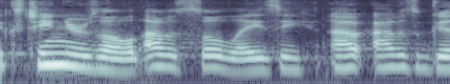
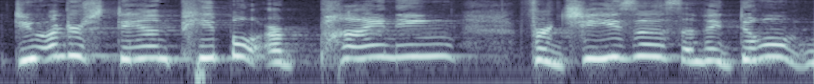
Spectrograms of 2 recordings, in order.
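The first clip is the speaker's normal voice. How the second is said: fiery preaching; 7 semitones higher than usual. Acted. Preacher urging the church audience to act, impassioned. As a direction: plead with the crowd to wake up.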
